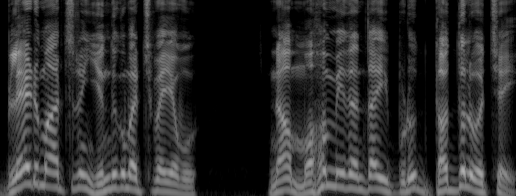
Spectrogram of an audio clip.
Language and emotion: Telugu, angry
